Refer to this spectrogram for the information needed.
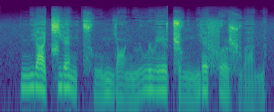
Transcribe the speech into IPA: n̪ j ä˥˨ t͡ɕ j ɛ˥˨ n t͡sʰ u˨˦ m j ɑ˨˩ ŋ ɻ u˦ ɻ e˦ ɪ̯ ʈ͡ʂ ʊ˨˩ ŋ n̪ j ɛ˥˨ f ɤ˥˨ ʂ w a˨˦ n

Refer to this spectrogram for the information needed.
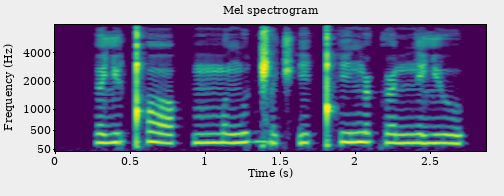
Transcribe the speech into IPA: ɘ lʲ u ǃʰ ɔ | mː o ŋ u ɡ͡ǁ ɘ t͡ʃʼ i ǃʰ i ŋ ə˞ k ə˞ nː i lʲ u

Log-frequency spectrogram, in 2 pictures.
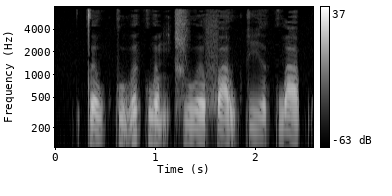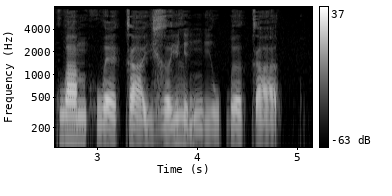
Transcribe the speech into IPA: t̪ ə˧˩ w k ṵ˧˥ ə̯ k w ə̰˧˨ m t͡ɕ u˨˩ ə̯ f a˧˩ w k i˨˩ ə̯ k w aː˨˩ p̚ k w a˧ m h w ɛ˨˩ k a˧˩ j ɣ ə˨˦ j l ḭ˧˨ ŋ i˨˩ w ɓ əː˧ k a˨˩ t̚

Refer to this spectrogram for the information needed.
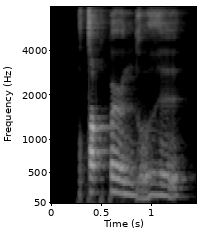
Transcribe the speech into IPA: tˤ ə q p ə˞ n d o̰ ɦ ɘ

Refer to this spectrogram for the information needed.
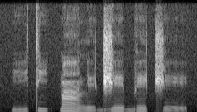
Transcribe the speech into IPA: i˨˦ t i˦ k͡p ã˦˨ l ɪ˨ d͡ʒ e˦ b e˦ t͡ʃ e˨

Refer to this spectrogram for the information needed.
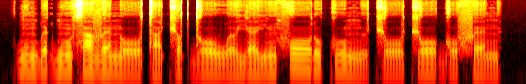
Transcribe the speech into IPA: ɡʷ ũ˧ ɡ͡b ɛ˧ ɡ͡b ũ˧ s a˧ v ɛ˧ n oː˨ t a˨ t͡ʃ ɔ˧ t d oː˧ w ə˨˦ j ɛ˧ j ĩ˦ f oː˦ ɾ u˨ k u˦˨ ŋ ɨ˨ t͡ʃ oː˨ t͡ʃ oː˧ ɡ o˨˦ f ɛ˧ ŋ

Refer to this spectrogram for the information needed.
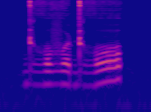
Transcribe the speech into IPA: ɖʱ o v o ɖʱ o

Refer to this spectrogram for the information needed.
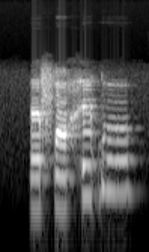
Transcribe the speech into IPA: ə˨ f ɔ̃˨ h ɨ˧ ɓ u˦

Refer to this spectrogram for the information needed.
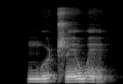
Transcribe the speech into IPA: m u ʈ͡ʂ ɛ̃ w ɛ̃

